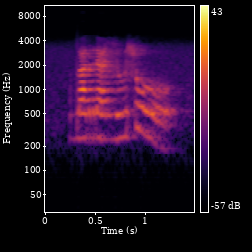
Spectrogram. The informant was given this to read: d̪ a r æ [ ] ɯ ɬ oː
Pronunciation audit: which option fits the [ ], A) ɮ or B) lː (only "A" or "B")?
A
